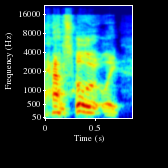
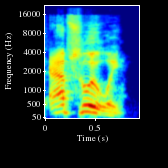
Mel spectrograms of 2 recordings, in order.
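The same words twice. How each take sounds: First: "Absolutely" said through a laugh; laughing agreement. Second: Said in the usual way. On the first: Real, not acted. Host agreeing again with a viewer, laughing.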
